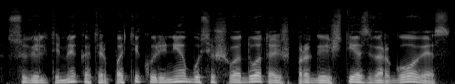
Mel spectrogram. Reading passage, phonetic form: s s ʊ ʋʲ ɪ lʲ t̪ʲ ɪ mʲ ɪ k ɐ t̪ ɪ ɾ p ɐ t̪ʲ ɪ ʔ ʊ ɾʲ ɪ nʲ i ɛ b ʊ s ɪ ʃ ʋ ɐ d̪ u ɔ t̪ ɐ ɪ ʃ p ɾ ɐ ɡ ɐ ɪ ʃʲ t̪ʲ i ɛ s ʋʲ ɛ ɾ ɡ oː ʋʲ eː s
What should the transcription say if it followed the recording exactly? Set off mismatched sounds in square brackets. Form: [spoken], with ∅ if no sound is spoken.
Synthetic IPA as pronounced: s s ʊ ʋʲ ɪ lʲ t̪ʲ ɪ mʲ ɪ k ɐ t̪ ɪ ɾ p ɐ t̪ʲ ɪ [k] ʊ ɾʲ ɪ nʲ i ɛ b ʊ s ɪ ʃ ʋ ɐ d̪ u ɔ t̪ ɐ ɪ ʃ p ɾ ɐ ɡ ɐ ɪ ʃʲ t̪ʲ i ɛ s ʋʲ ɛ ɾ ɡ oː ʋʲ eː s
